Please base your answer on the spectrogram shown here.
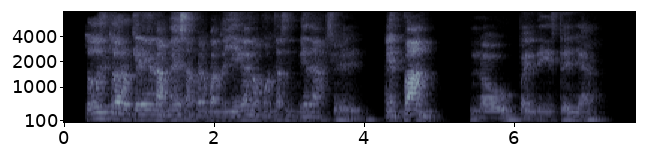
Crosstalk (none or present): none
